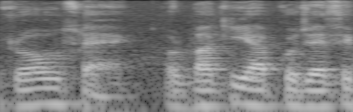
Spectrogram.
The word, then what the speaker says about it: Rorschach: ठीक है, तो इस वर्ड को प्रोनाउंस कैसे करना है आप इस पे देख सकते हो गूगल ट्रांसलेट में। रोशैक तो इसको कहते हैं रोडसैक।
